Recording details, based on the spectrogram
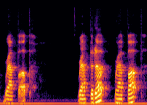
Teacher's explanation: the a is a black cat vowel rap is like cat and then up is a schwa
